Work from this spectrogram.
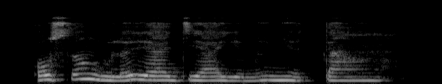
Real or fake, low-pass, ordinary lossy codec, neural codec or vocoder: real; 7.2 kHz; Opus, 32 kbps; none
